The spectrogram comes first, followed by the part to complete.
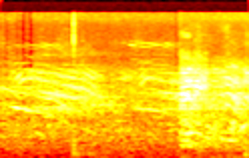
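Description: Voices shouting and calling out on and around a football pitch during live play, overlapping, with their pitch sliding up and down. A single short knock about three-quarters of a second in, and a louder shout just before the end.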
